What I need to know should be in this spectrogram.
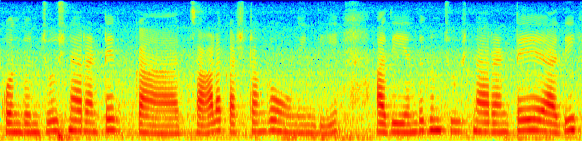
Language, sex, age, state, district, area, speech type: Telugu, female, 18-30, Andhra Pradesh, Sri Balaji, rural, spontaneous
